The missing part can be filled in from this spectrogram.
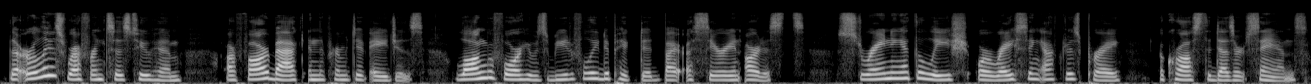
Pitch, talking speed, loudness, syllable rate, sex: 225 Hz, 155 wpm, -18 LUFS, 5.1 syllables/s, female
